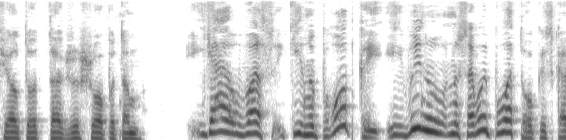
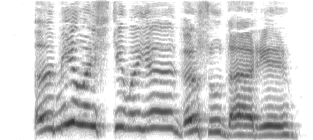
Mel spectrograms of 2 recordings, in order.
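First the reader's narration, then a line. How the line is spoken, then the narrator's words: Slurred drunken shout. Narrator (Russian): крикнул он уже несколько заплетающимся языком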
